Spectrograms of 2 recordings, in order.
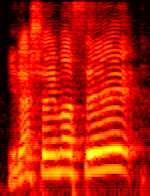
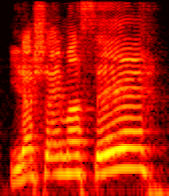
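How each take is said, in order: The two takes are said the same way.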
